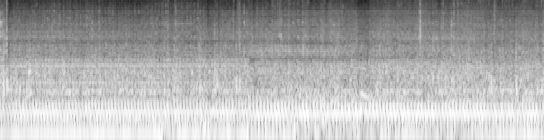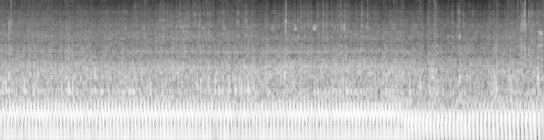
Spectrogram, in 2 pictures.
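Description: Motorcycle engine running steadily, heard from the rider's seat on a gravel road. The engine note shifts about two and a half seconds in and turns to a slower, pulsing beat near the end as the bike slows.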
